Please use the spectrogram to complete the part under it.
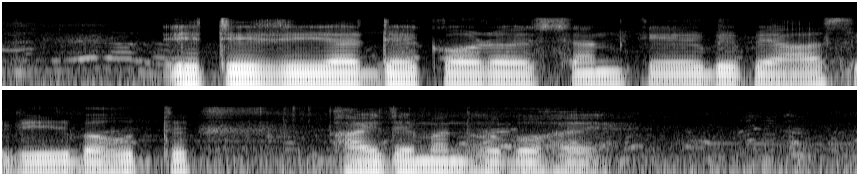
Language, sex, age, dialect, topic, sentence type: Magahi, male, 31-35, Southern, banking, statement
